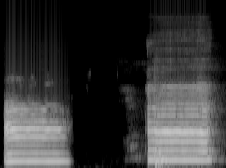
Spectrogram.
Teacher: আ মাত্রা জাউফ থেকে আসবে, হাউস থেকে না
